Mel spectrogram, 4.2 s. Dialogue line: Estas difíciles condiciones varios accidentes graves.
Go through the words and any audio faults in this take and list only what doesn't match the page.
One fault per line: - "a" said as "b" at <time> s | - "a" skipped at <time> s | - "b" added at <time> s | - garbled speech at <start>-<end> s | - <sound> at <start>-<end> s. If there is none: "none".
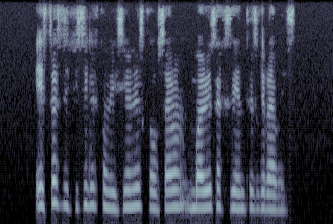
- "causaron" added at 1.8 s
